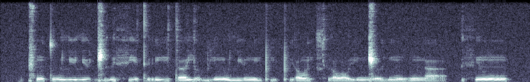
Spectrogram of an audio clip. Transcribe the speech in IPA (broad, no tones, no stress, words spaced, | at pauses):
ǁũtulʲʉ lʲɵɡ͡ǁɨ fʲetri tɐ jɵbinu lʲʉ nipʼi pʼilˠɐ̃ t͡ɕʰɨ lˠojiŋ͡ǁɵ ʎũvũna | fʲũ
